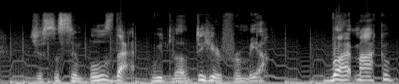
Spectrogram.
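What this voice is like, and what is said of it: Creepy put-on voice. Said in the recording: “That's a really creepy voice.”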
